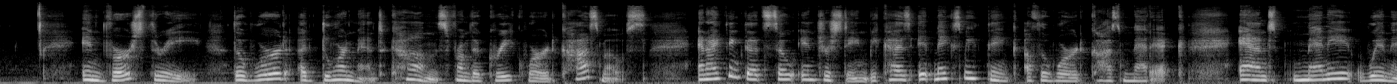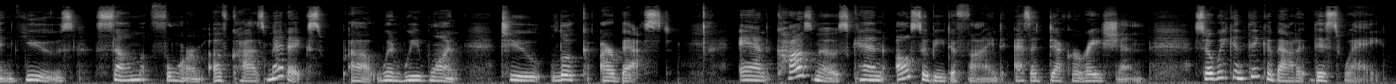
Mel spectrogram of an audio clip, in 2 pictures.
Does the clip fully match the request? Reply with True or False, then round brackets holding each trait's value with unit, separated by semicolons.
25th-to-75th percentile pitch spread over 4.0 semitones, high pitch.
True (4.6 semitones; 195 Hz)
